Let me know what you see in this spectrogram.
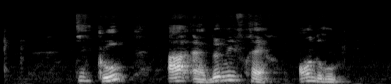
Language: French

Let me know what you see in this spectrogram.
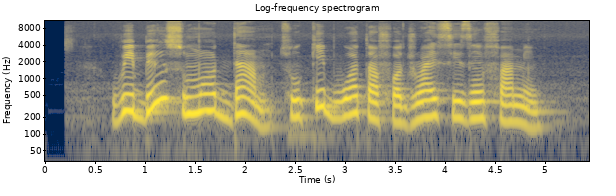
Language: Nigerian Pidgin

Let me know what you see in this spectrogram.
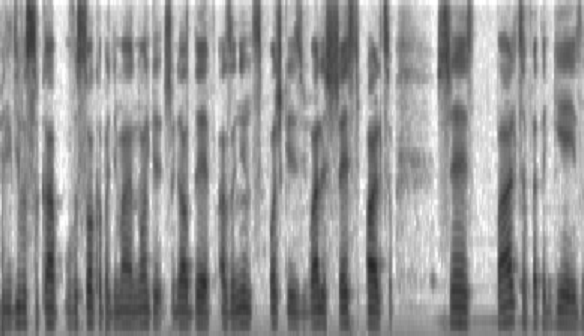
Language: Russian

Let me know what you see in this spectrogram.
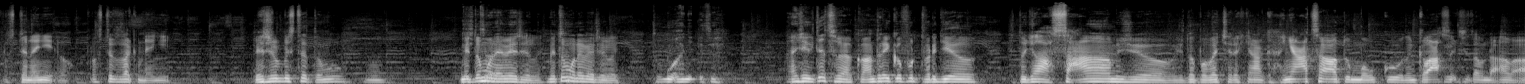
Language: Czech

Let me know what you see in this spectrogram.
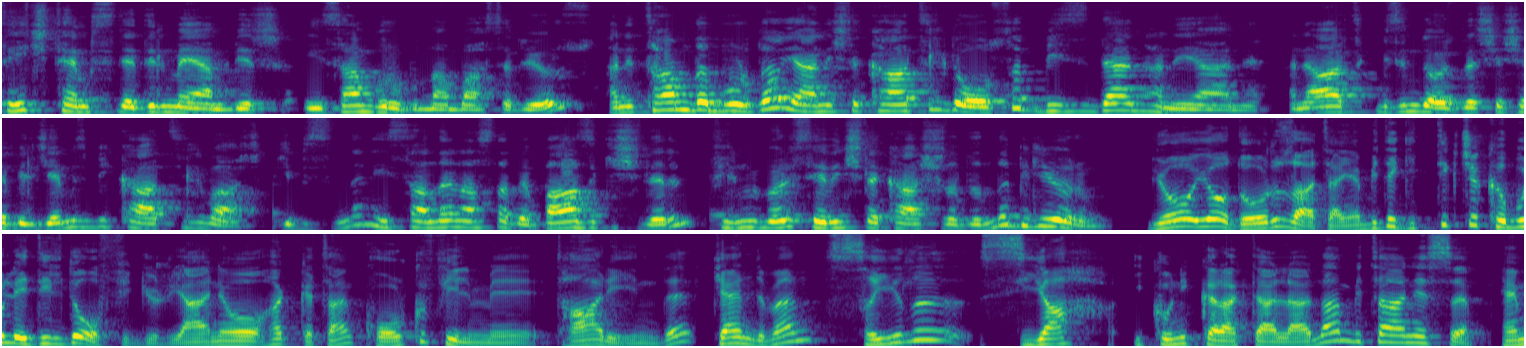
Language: Turkish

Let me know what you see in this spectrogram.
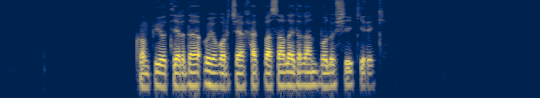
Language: Uyghur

